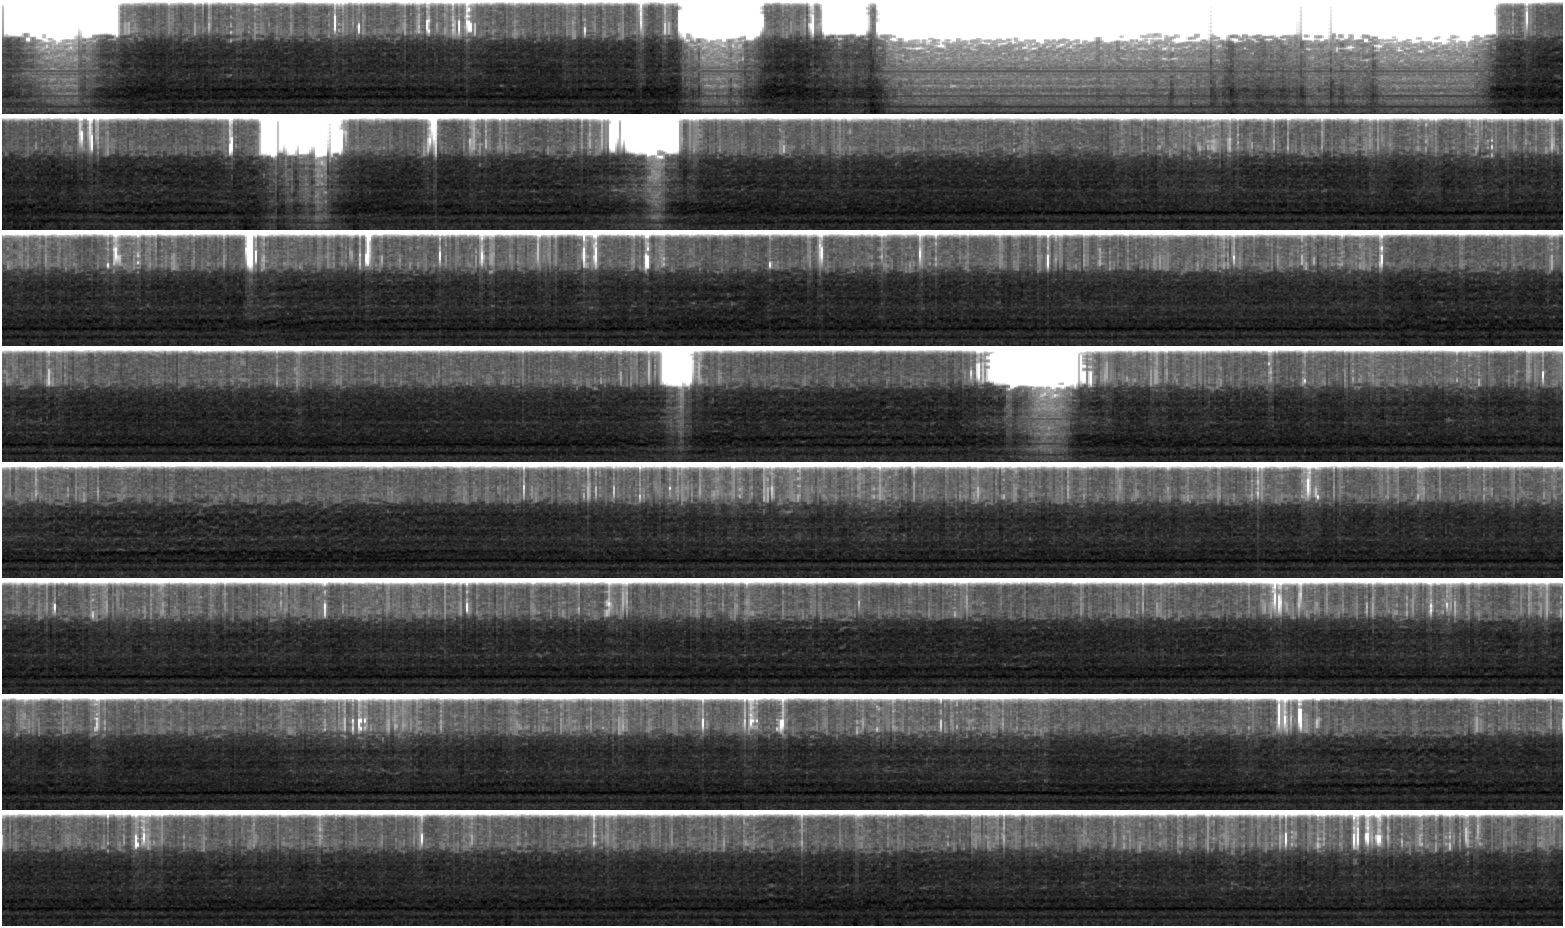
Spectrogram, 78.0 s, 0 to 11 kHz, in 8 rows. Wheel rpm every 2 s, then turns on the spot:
90, 220, 70, 0, 60, 200, 160, 170, 230, 230, 190, 230, 230, 230, 230, 210, 160, 150, 180, 220, 220, 230, 230, 230, 230, 230, 230, 230, 230, 230, 230, 230, 230, 220, 230, 230, 230, 240, 240.
none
